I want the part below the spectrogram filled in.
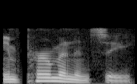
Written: impermanency

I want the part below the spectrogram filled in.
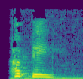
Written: huppie

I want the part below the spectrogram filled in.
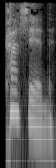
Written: cussedness

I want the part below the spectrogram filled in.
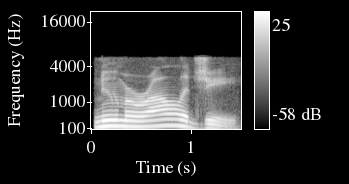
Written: numerology

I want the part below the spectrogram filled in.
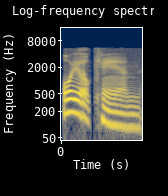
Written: oilcan

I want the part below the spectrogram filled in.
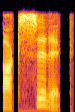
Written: oxidic

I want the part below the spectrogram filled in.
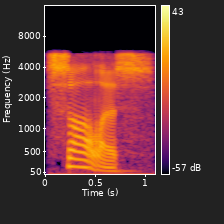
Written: solace

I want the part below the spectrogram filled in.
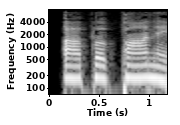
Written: apapane

